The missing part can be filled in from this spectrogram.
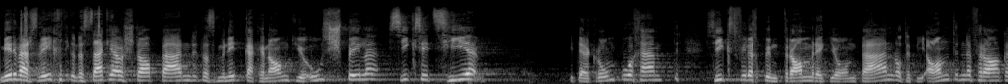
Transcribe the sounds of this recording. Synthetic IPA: mɪːɾvæːɾsʋɪχt̪ɪɡʊnd̪əssæɡəɑʊsʃtɑt̚b̥æːɾnəɾdɑsməɾnɪtɡ̥æɡənɑntyəusʃpɪləsiksjɪt͡shiə | b̥id̥̪ɛɾəɡ̥ɾʊnt̚puəχæm̚t̪əɾsiksfɪlɪχb̥ɪmt̪ɾɑmɾɛɡ̥joːnb̥æːɾnɔd̥̪əɾb̥iʔɑnd̪ərnəfɾɑːɡ̥ə

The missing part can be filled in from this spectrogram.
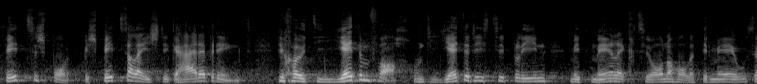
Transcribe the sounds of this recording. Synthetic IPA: pɪt͡səʃpɔrt̚b̥iʃpɪt͡səlɛɪʃtiɡ̥əhæɾəbɾɪŋt | d̥iːχœɥt̪ijɛdəmfɑ̰χʊnd̪ijɛd̥əɾdist͡sipliːn | mɪt̪meːlɛkχt͡sjoːnəɦɔlət̪ɪɾmeːhusə

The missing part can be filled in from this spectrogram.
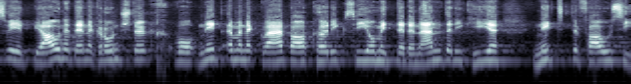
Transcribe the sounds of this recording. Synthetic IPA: sʋɪːɾt̚b̥ɪɑwnədɛnəɡɾʊntʃtʏkχʋonɪdəmənəkʋæːɾbɑːkʰœːɾiksiːʊmɪt̚d̥ɛɾənændəɾiɡhiə | nɪtd̥əɾfɑlsiː

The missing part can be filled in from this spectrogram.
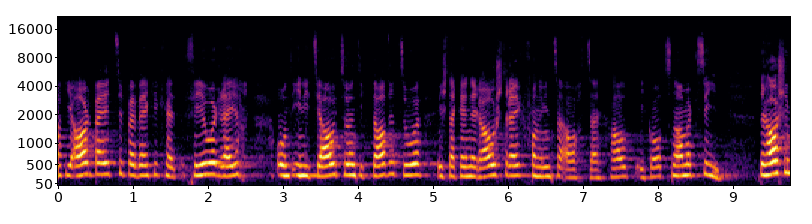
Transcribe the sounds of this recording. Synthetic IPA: d̥iəʔɑːɾbɛɪtt͡səbevɛɡiɡhɛtfɪːlɛrːæɪχt | ʊndinit͡sjɑːlt͡søndɪkd̥ɑːdət͡suəɪʃd̥æːɡ̥ɛnəɾɑːlʃtɾɛɪkfɔnynt͡sæ̰ʔɑχt͡sæhɑltɪɡ̥ɔt͡snɑməksiː | d̥əɦɑʃɪ

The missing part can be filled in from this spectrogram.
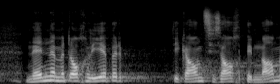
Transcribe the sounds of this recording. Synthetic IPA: nɛnːəmədɔχliəbəɾ | d̥iɡɑnt͡sisɑχb̥ɪmnɑm

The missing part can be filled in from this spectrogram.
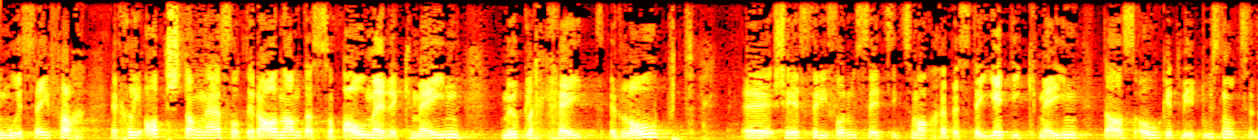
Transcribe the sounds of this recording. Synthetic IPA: muəsɛɪfɑχ | əχliʔɑpʃtɑŋnæːfɔd̥əɾɑːnɑːmd̥̪ɑsːob̥ɑlməɾəkmɛɪntmøɡlɪχkʰɛɪtæɾlɔʊpt | ʔɛːʃɛɾfəɾifɔɾusːɛt͡sik̚t͡smɑχəd̥ɑsd̥̪ɛjɛd̥ikmɛɪnd̥ɑːsɔʊɡətʋɪtusnʊt͡sə

